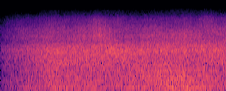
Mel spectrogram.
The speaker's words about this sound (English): Under a smoke-filled sky, three large airplanes, scoopers as they're called in the fire world, take off from an airfield next to a base for Quebec's firefighting agency.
